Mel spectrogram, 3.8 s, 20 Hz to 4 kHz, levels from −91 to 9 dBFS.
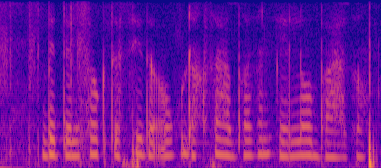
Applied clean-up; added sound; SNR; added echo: none; none; none; none.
